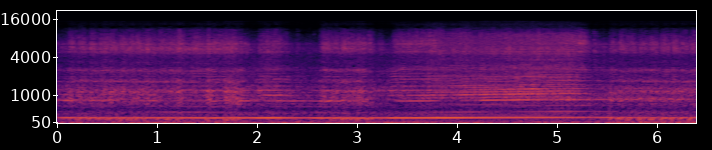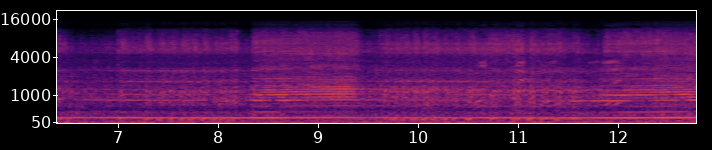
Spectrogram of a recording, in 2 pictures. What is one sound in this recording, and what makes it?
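Tyres roar on a motorway road.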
